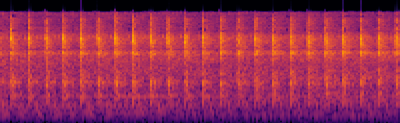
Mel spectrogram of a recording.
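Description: Sharp, even knocking at roughly nine per second rides over a steady engine; a clear internal knock whose cause isn't obvious.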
